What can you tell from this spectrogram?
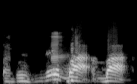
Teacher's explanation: দুই ঠোঁটের ভিজে অংশ থেকে বা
